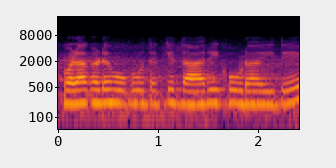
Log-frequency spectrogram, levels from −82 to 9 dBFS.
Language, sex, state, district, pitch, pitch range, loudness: Kannada, female, Karnataka, Bidar, 210 Hz, 200-220 Hz, -14 LUFS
